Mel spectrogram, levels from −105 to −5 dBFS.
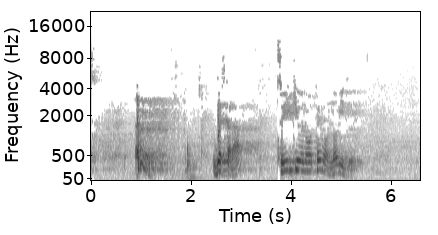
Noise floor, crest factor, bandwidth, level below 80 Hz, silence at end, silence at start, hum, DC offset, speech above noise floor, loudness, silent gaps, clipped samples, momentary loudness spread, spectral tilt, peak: -69 dBFS; 20 dB; 6.8 kHz; -76 dBFS; 1.15 s; 0 s; none; under 0.1%; 32 dB; -39 LUFS; none; under 0.1%; 23 LU; -5 dB/octave; -22 dBFS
